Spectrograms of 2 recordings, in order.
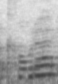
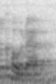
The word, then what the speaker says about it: coda: there was a little coda, or yeah. I gave them the hint for the word coda today. It rhymes with Yoda, and all of a sudden they go, coda!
